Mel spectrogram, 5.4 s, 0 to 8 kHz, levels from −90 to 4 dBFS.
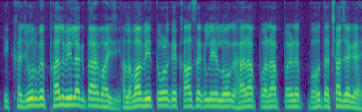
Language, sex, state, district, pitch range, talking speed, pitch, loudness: Hindi, male, Bihar, Jahanabad, 155-180 Hz, 255 wpm, 165 Hz, -17 LUFS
